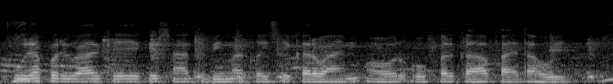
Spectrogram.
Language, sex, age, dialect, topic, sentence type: Bhojpuri, female, 18-24, Southern / Standard, banking, question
